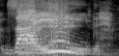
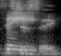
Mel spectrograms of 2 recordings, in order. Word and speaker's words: Zaid: Because I was always pronouncing it wrong. Yes, I was giving. She was putting a little extra. I was saying Zaid. I was putting a little Zaid. And you was like, no, it's Zaid.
